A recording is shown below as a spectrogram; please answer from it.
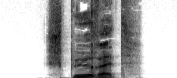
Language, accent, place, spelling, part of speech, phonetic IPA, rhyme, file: German, Germany, Berlin, spüret, verb, [ˈʃpyːʁət], -yːʁət, De-spüret.ogg
- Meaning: second-person plural subjunctive I of spüren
